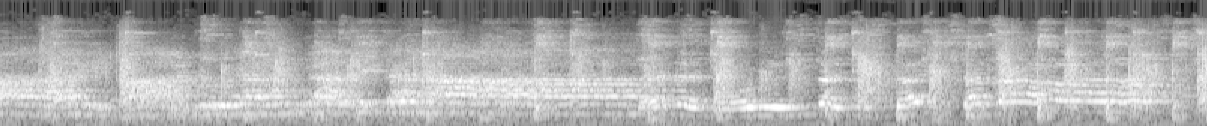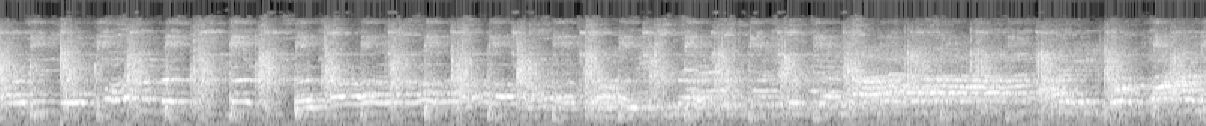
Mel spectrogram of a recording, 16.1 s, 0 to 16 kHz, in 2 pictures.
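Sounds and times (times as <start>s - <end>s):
fast percussion beat: 0.0s - 16.0s
person singing: 0.9s - 16.0s.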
